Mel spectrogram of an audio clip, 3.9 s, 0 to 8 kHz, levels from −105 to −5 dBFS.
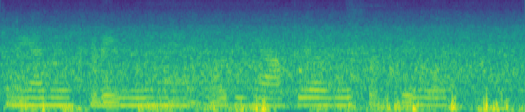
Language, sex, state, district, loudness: Hindi, female, Haryana, Rohtak, -20 LUFS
